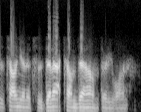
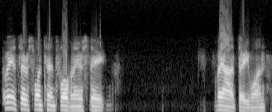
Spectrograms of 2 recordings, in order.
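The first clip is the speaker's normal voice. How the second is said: tinny scanner voice; calling in over the radio; police radio; 11 semitones lower than usual. Real, not acted.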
